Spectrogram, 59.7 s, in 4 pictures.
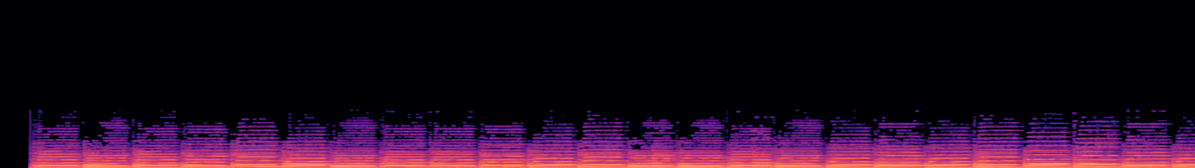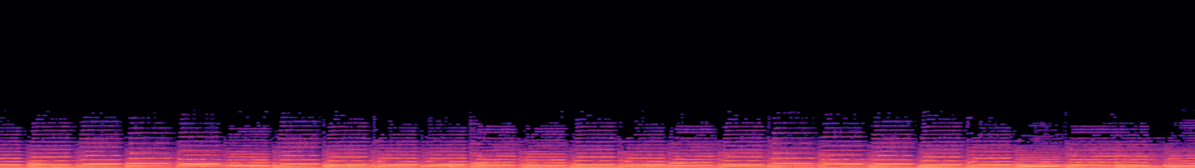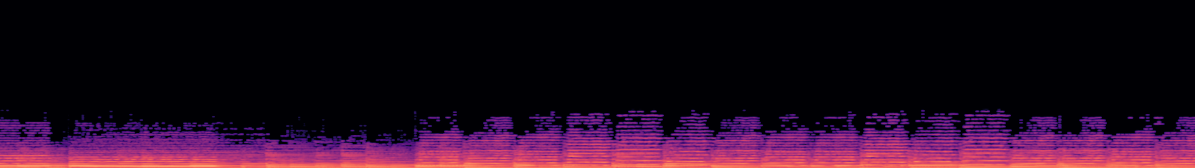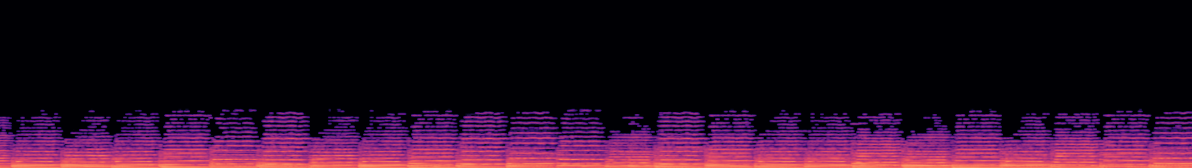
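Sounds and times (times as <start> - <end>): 
MIDI music: 0.4 - 59.7.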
